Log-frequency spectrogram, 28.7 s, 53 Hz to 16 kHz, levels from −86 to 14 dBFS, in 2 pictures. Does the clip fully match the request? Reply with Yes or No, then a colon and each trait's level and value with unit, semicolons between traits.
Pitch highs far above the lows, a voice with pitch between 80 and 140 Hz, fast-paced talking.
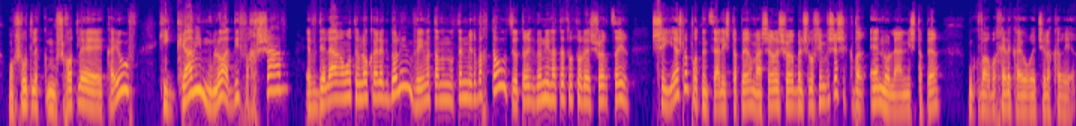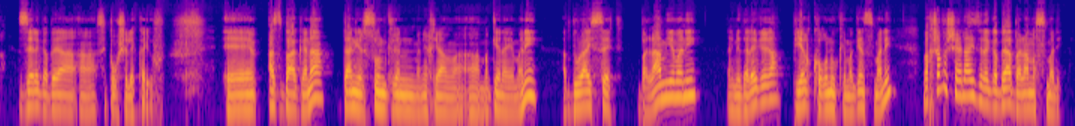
Yes: wide, 8.1 semitones; low, 135 Hz; fast, 160 wpm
